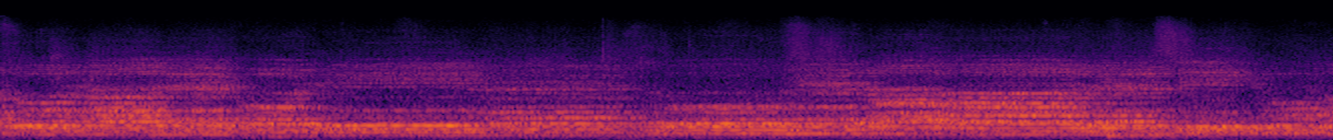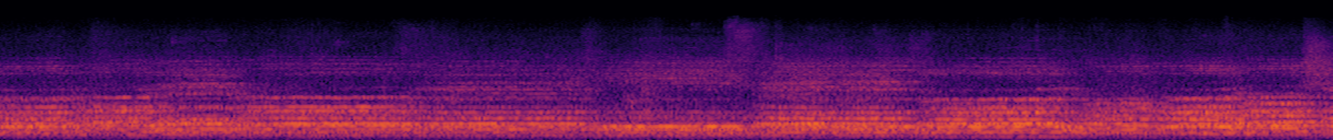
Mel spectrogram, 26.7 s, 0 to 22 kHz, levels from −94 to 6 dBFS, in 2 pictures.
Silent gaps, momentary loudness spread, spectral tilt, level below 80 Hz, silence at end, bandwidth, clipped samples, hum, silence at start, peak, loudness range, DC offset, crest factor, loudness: none; 5 LU; -6 dB/octave; -70 dBFS; 0 s; 13 kHz; under 0.1%; none; 0 s; -18 dBFS; 3 LU; under 0.1%; 14 dB; -34 LUFS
